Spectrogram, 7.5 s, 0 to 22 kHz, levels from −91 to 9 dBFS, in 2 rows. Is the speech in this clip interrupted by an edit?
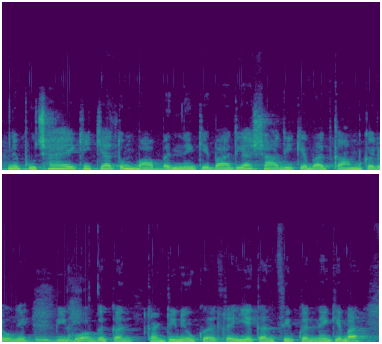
yes; 1 cut; at 4.3 s

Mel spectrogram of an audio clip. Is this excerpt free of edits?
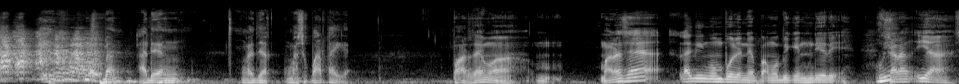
no; 1 cut; at 1.0 s

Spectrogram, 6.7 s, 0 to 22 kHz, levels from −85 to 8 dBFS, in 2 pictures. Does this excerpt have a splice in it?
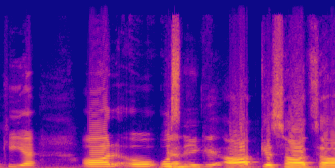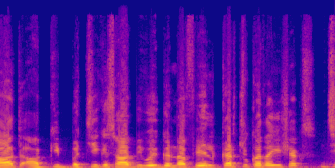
no; 0 cuts

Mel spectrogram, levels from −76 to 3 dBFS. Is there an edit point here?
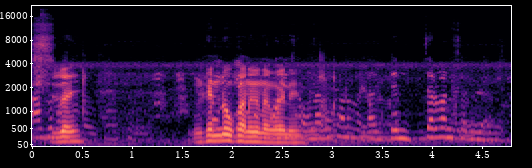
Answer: no; 0 cuts

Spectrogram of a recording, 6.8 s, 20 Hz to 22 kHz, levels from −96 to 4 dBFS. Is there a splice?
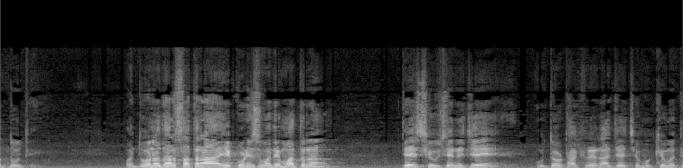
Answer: no; 0 cuts

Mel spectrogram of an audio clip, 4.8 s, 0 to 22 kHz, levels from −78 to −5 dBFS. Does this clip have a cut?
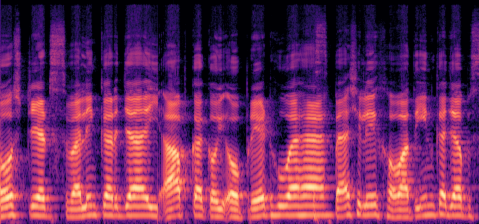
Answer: yes; 1 cut; at 1.6 s

